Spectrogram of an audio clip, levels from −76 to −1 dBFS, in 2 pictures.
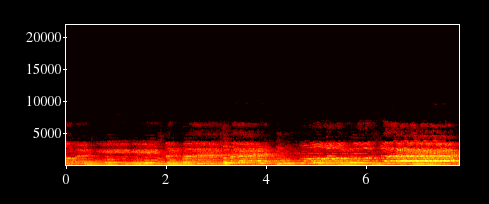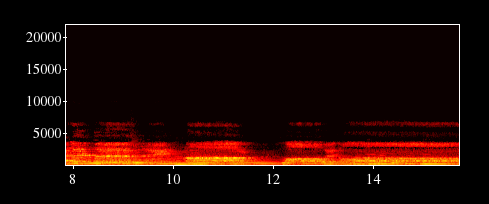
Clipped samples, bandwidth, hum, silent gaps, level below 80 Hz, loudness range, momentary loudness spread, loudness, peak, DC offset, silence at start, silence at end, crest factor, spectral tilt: under 0.1%; 7.2 kHz; none; none; -62 dBFS; 8 LU; 12 LU; -26 LUFS; -8 dBFS; 0.2%; 0 s; 0 s; 18 dB; -6 dB/octave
